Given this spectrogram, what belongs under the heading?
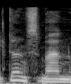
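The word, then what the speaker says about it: Tönsmann: Tunchman, c'est comme ça qu'on prononce? Oui, Tunchman, oui, qui est un Péruvien, mais qui s'est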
